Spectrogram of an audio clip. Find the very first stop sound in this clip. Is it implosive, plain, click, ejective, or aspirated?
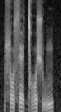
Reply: click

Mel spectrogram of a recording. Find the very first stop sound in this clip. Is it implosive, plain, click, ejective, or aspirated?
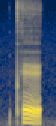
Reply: aspirated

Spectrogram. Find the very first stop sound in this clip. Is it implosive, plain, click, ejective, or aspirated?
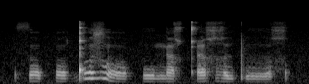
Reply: aspirated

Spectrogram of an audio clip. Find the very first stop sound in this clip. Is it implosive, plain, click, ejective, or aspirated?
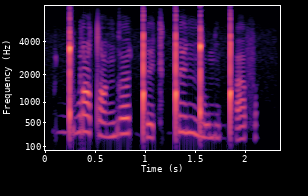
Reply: click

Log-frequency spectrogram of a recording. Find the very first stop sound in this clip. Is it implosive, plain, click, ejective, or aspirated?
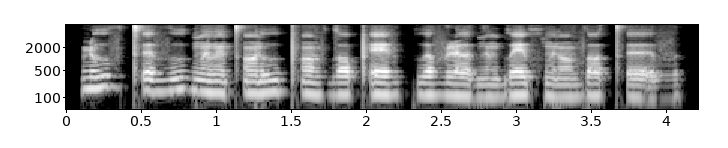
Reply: ejective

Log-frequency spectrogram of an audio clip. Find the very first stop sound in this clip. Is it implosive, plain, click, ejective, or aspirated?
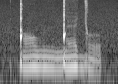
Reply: click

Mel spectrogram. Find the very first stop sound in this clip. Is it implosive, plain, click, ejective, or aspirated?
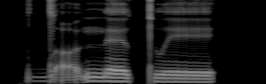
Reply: plain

